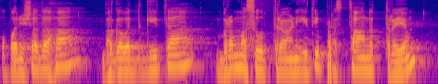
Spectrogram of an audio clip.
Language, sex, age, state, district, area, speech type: Sanskrit, male, 45-60, Karnataka, Uttara Kannada, urban, spontaneous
